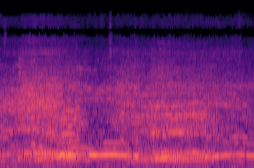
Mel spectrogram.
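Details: Fat cattle on the rampage, dropping into a ditch as they come off a truck; two drawn-out, steady lowing moos run back to back with hardly a pause.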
